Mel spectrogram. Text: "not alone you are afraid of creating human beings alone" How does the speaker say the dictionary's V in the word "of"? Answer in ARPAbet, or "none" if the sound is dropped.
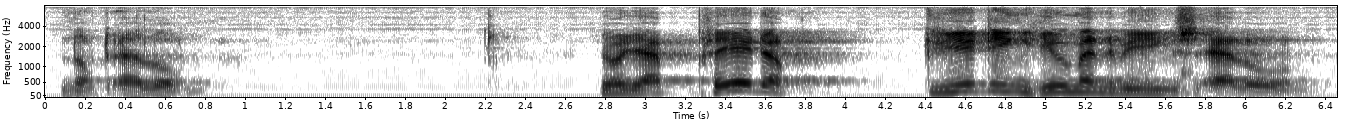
P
